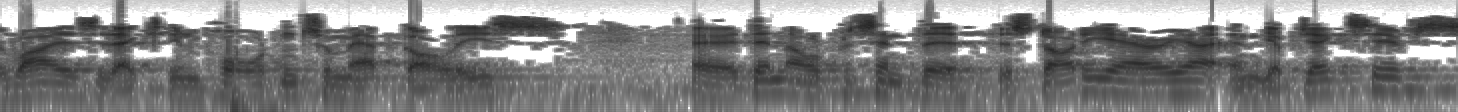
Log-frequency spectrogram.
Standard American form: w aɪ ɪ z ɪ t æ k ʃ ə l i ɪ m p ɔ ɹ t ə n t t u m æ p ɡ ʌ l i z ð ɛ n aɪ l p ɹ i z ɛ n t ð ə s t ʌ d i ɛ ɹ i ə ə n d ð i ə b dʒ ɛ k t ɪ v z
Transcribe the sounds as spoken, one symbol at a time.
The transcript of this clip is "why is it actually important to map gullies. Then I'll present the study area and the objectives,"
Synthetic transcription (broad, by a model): w aɪ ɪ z ɪ t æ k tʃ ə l i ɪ m p ɔ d n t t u m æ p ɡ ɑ l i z ð ɛ n aɪ l p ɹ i s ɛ n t ð ə s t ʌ d i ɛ ɹ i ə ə n ð i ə b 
